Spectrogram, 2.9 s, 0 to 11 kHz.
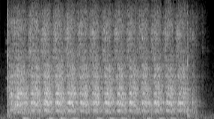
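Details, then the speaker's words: Rebuilt blown-up Honda CBR600RR, first start attempt without coolant, fuel tank temporarily placed; steady fast cranking about three turns a second with no firing, sounds like it isn't getting gas: crank no start (no fuel delivery). "It's giving me an oil wipe and it sounds like it's not getting gas."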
